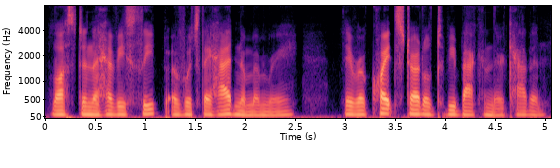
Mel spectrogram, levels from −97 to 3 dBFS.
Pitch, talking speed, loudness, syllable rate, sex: 100 Hz, 250 wpm, -20 LUFS, 6.3 syllables/s, male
